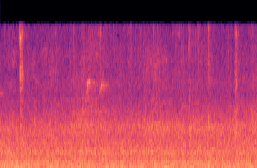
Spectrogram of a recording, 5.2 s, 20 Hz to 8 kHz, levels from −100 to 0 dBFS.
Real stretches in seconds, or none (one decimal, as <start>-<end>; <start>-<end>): 0.0-5.2

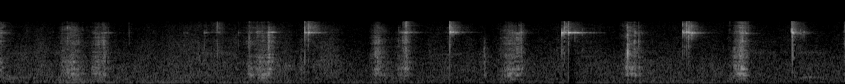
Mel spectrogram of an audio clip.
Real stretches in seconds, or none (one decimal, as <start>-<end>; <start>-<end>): 0.0-3.6; 5.4-8.5

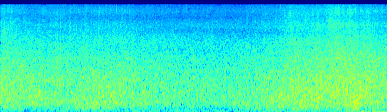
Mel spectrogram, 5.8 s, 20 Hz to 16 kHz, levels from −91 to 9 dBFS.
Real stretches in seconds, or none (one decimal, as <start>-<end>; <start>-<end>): 0.0-0.4; 1.1-5.8

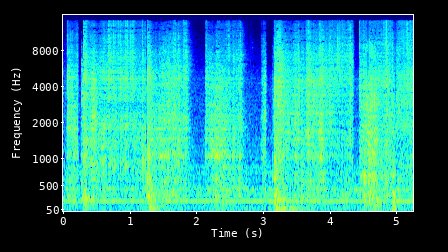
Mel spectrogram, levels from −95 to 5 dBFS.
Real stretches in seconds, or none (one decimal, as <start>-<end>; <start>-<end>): 0.0-3.1

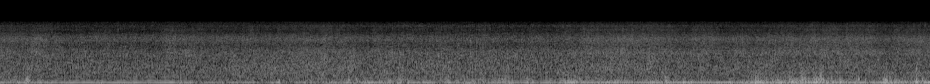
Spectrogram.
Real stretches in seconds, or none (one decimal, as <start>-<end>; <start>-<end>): 0.0-0.5; 1.9-3.9; 5.7-9.3

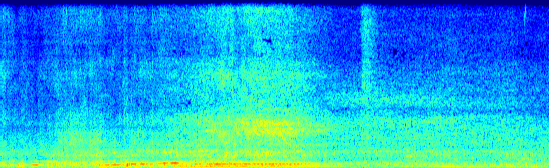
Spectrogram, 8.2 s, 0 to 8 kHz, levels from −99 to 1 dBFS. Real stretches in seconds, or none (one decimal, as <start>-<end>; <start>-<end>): 2.5-3.2; 3.8-8.2

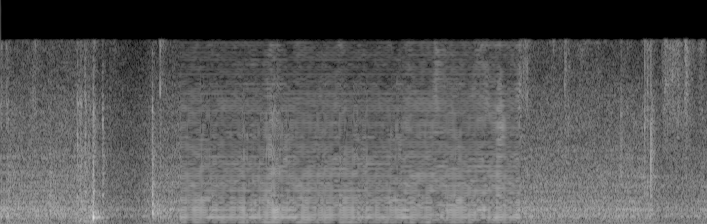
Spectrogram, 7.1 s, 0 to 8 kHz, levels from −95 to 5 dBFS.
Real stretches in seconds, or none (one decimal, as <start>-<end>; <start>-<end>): 0.0-1.8; 5.2-7.1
